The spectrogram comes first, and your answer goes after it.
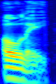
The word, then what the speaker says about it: Oie: Waiting through the brush with her was the boy she knew as Oie, which she pronounced with a long O, rhyming with goalie.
